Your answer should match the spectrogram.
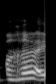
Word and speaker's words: Novembre: Novembre, yeah, I know that's hard. – Right. It's spelled November, but with the R and E switched. So yep. French version of November.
